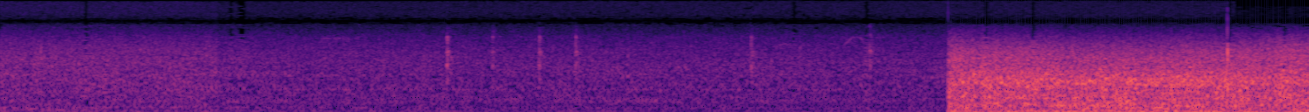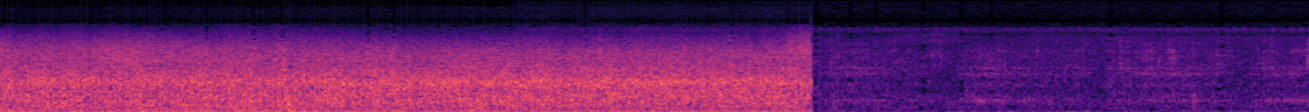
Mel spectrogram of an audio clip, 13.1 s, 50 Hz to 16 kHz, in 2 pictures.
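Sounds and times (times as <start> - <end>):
soft ticks: 2.2 - 3.0
rushing noise of bicycle in tunnel: 4.6 - 13.0.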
